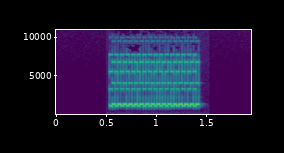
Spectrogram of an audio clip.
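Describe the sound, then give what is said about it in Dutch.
Telephone ringing as a call is placed to a care home: a single electronic ring burst of about one second, bright and steady in pitch, heard alone in otherwise silence. “Nadja Farzan belt naar zorgcentrum De Dennenhoek over vrijwilligerswerk.”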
